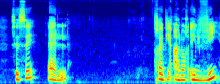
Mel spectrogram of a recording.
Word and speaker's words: vit: Alors il vit, le T c'est muet. On l'écrit mais on le prononce pas.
